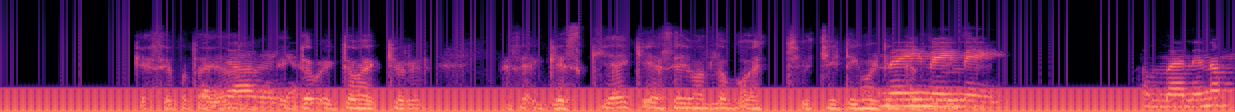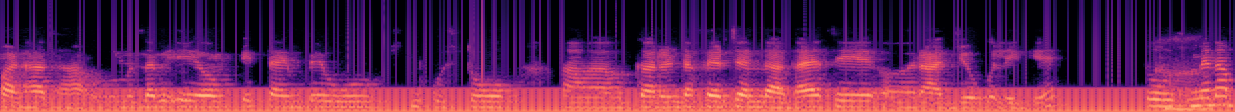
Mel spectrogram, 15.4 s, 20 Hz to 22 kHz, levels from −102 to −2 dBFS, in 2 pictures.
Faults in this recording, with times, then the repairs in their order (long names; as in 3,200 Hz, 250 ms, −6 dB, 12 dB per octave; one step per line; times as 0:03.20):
mains buzz 60 Hz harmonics 14 −27 dBFS
surface crackle 32 per second −29 dBFS
0:10.74: click −6 dBFS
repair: click removal
hum removal 60 Hz, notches 14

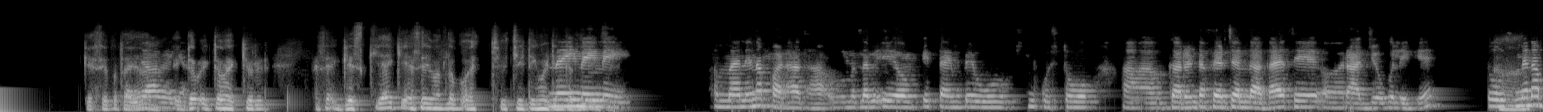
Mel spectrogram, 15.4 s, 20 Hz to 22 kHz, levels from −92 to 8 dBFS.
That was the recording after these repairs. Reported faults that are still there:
none of them is left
